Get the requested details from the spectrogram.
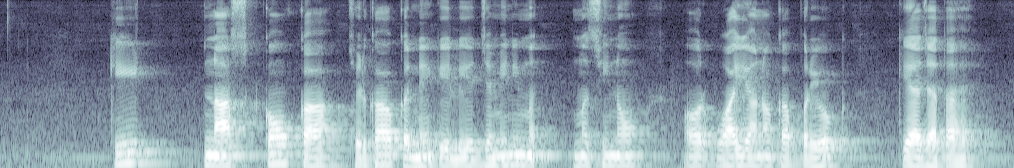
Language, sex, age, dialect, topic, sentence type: Hindi, male, 41-45, Garhwali, agriculture, statement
